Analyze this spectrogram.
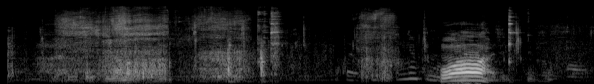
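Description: A young man slurps noodles loudly.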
